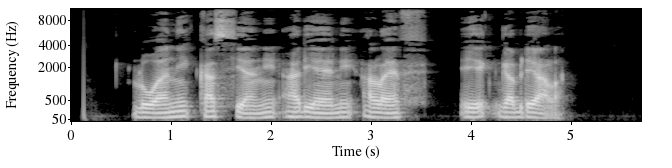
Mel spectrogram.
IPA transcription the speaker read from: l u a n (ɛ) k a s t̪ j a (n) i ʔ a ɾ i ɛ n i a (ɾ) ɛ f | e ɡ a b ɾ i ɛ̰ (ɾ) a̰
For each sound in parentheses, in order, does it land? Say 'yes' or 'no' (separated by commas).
no, yes, no, no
